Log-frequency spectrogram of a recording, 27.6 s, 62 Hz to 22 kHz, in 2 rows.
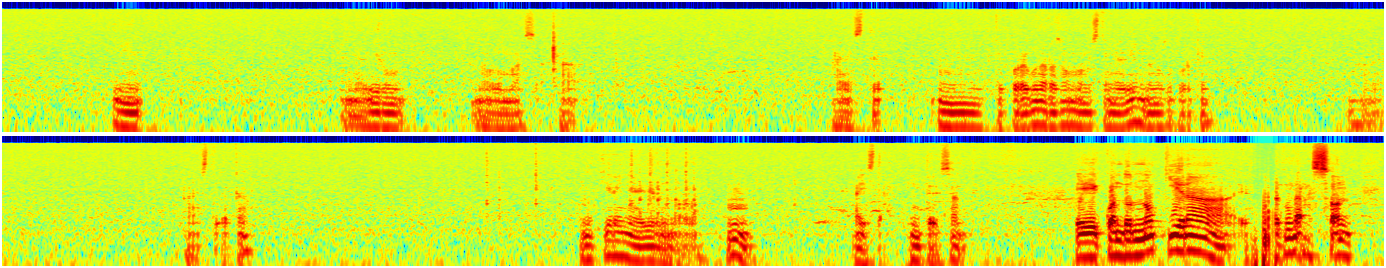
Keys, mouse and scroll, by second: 2.0 click, 3.0 click, 3.9 click, 4.7 click, 5.1 click, 5.8 ctrl+scroll up 1, 6.5 ctrl+click, 7.2 click, 7.9-9.1 drag, 12.6 click, 12.9 click, 14.1 click, 15.5 click, 16.5 click, 17.1 click, 18.7 Insert, 20.2 Insert, 21.7 click, 24.7 click.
